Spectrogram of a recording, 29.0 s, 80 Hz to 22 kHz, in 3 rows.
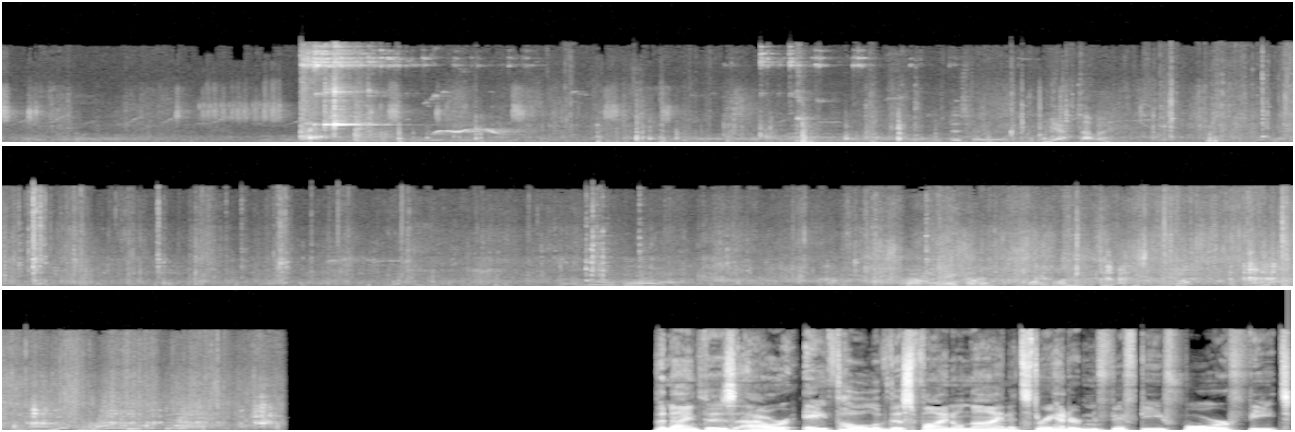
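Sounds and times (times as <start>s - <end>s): soft footsteps: 4.0s - 21.5s.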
